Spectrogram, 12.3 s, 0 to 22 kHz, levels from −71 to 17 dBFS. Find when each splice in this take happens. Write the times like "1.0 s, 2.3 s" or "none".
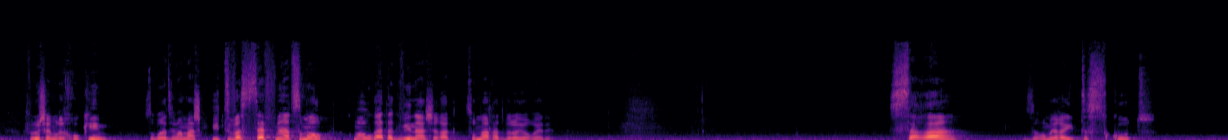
2.0 s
